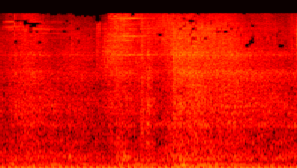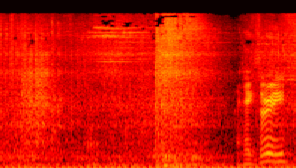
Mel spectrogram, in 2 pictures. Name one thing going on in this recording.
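Electronic game effects whoosh as cards are played.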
